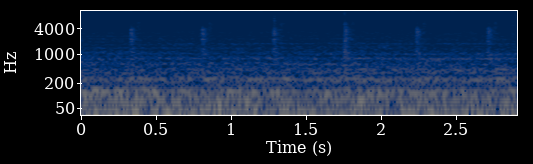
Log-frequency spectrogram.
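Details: Diesel air heater newly installed in an ambulance camper conversion, first start with empty fuel lines: crisp even ticks about twice a second over a low hum as the dosing pump draws fuel; normal priming.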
